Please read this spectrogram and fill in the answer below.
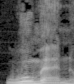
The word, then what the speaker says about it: Wumen: And as I said, this at this monastery there was halls connected to Wumen or Mumon. Again, I'm pronouncing it both in the Chinese way and the Japanese way of pronouncing his name, who lived there and who put together a collection of 48 koans.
